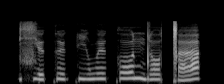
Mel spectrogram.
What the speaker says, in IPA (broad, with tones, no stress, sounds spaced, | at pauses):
sʲ œ˨˩˦ k ø˧ k i˧ w ø˦˥ k ɔ˦˥ n d ɔ˧ ǀ a˩˥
